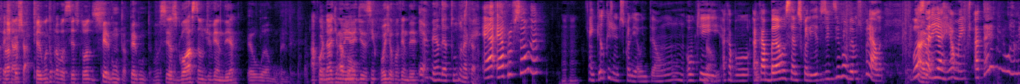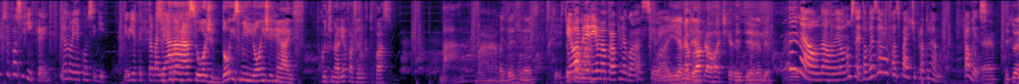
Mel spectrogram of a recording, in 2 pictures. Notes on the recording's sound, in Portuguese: Programa gravado com um som ambiente bem diferente.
